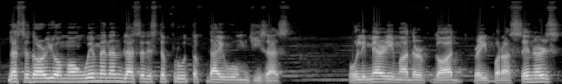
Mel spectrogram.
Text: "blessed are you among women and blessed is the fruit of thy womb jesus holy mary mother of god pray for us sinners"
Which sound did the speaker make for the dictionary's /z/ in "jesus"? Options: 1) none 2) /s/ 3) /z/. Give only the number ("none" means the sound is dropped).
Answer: 2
